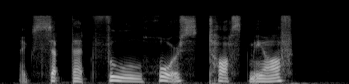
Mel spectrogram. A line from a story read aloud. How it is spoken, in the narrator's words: Avienda muttered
